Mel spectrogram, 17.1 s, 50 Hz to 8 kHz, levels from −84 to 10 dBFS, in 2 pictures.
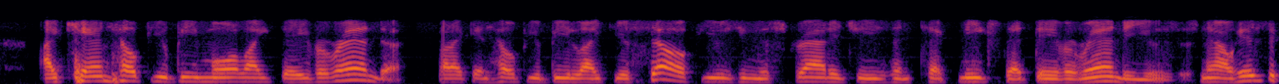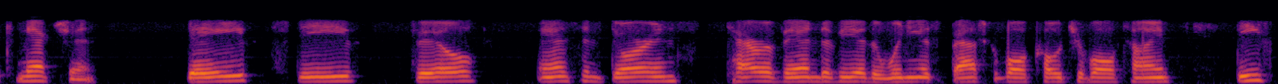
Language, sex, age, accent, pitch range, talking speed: English, male, 50-69, American, 145-175 Hz, 160 wpm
